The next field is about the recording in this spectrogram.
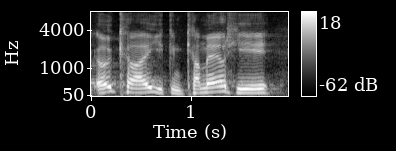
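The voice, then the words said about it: Imitated Birmingham accent. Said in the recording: “that's actually a really good Birmingham accent ... Birmingham accent is the worst accent in the world”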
